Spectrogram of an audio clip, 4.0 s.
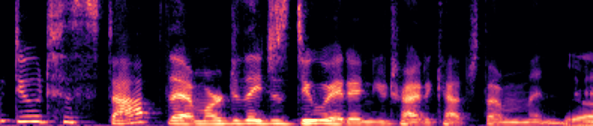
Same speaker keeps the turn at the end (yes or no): no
